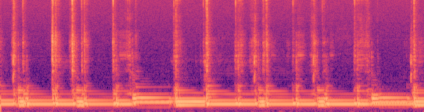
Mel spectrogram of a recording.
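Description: Electric bass guitar playing a repeating verse bass line of plucked low notes built on E and D, with a hammer-on from G to G sharp.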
